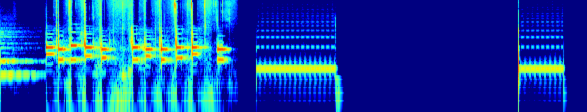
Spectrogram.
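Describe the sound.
A telephone number is dialed on a touch-tone phone: a brief dial tone, then a quick run of many keypad beeps, followed by two long, steady ringback tones separated by silence.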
